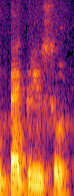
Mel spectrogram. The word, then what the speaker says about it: Begrüßung: बैग्रीसूम, pronunciation बैग्रीसूम।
